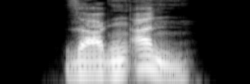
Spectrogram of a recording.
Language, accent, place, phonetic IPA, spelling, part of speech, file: German, Germany, Berlin, [ˌzaːɡn̩ ˈan], sagen an, verb, De-sagen an.ogg
- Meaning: inflection of ansagen: 1. first/third-person plural present 2. first/third-person plural subjunctive I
